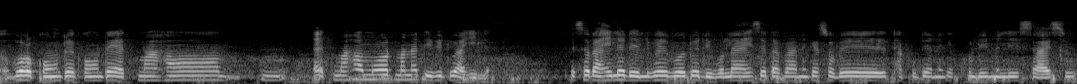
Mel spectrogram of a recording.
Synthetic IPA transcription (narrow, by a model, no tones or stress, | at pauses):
bɔɹkɔw̃tɛkɔw̃tɛk̚maɦɔ | ɛkmaɦɔmuɹɔtmanɛtibʱitʊaɦilɛ | pisɔtaɦilɛdelibʱajbɔjtuɛdibɔlajaɦisɛtapaɛnɛkɛsɔbɛtʰakutɛɛnɛkɛkʰulimilisajsʊ̃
